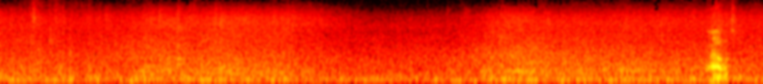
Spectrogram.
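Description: Strong wind gusts and downbursts roar in a continuous rushing wash during a rainstorm at a backpacking tent, swelling and easing, with a brief louder thump near the end.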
